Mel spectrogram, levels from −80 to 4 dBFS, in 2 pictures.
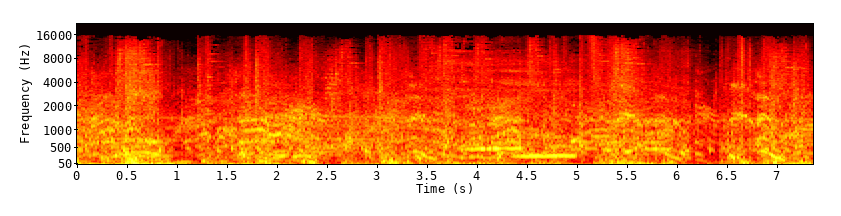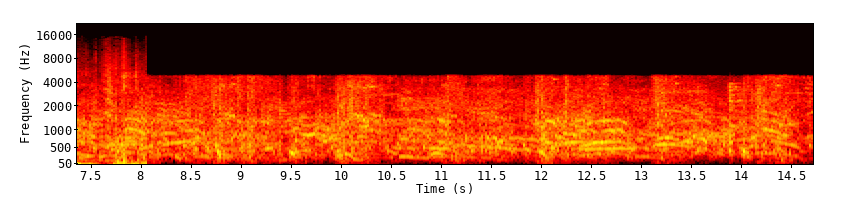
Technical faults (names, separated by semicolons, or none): input switched to a poorer device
